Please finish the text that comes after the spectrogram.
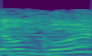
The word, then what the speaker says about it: handball: Parce que c'est un sport qui vient d'Allemagne.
